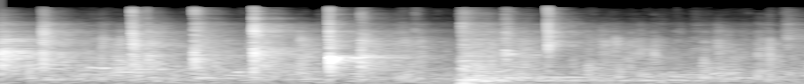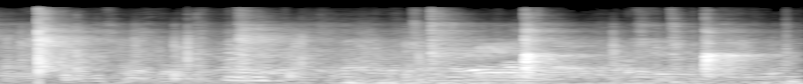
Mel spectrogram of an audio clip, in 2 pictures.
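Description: Repeated sharp hand slaps from high-fives and handshakes at irregular intervals, mixed with footsteps on a hard floor and short voiced greetings.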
